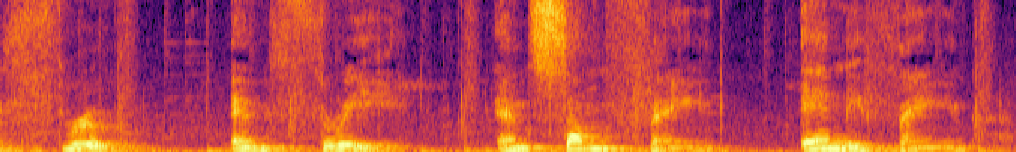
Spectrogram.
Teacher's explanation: Here's voiceless. So the tip of your tongue is between your upper and bottom teeth, and then you just push air out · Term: voiceless TH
